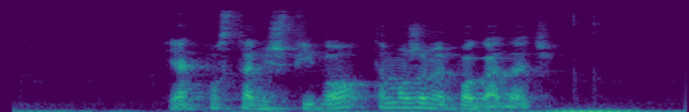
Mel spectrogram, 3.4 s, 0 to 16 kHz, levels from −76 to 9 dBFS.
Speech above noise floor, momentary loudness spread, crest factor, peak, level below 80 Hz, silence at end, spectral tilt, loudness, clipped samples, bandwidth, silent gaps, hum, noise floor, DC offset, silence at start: 21 dB; 16 LU; 18 dB; -8 dBFS; -44 dBFS; 0 s; -5.5 dB/octave; -26 LUFS; under 0.1%; 11.5 kHz; none; none; -46 dBFS; under 0.1%; 0.05 s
